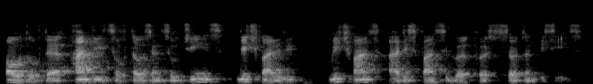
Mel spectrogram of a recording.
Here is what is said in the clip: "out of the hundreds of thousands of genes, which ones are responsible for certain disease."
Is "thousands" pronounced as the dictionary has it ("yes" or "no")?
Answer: no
